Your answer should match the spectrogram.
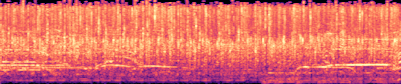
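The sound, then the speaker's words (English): Loud, sustained audience applause welcoming comedian Bobcat Goldthwait as the final comic of the show, with a dense wash of clapping that holds steady for several seconds and cheers and whoops rising through the crowd noise. “Uh, let's make it super super loud. Let's hear it right now for Mr.”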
